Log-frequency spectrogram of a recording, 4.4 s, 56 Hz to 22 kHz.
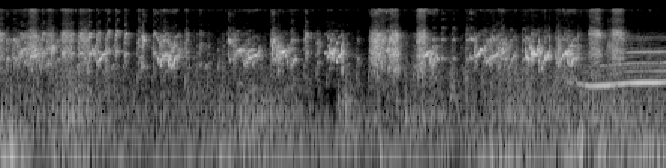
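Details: Pet budgerigars recorded on 1 June 2024, chirping: dense, buzzy warbling chatter in quick bursts, scratchy and high, with a smooth rising whistle near the end.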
